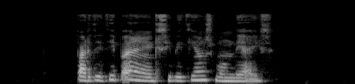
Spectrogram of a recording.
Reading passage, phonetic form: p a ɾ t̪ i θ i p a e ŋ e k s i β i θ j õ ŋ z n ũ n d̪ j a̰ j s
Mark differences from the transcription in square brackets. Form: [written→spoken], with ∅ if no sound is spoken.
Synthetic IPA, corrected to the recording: p a ɾ t̪ i θ i p a e ŋ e k s i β i θ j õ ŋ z [n→m] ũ n d̪ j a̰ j s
